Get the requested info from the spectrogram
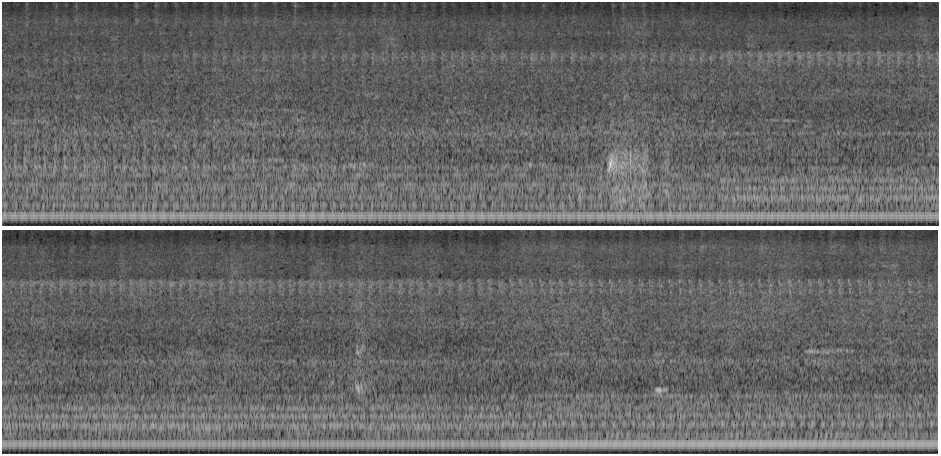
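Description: A steady, low mechanical hum, like a motor running without a break. It gets a little louder about fourteen seconds in.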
